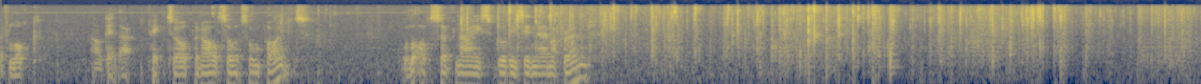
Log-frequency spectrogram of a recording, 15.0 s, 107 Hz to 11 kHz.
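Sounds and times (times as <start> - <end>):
packaging crinkling: 5.5 - 15.0.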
